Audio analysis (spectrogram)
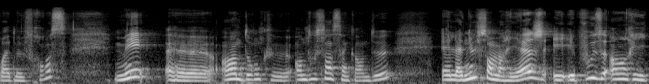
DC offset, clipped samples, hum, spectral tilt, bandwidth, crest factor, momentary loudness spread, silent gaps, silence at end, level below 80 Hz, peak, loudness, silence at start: under 0.1%; under 0.1%; none; -5 dB/octave; 15 kHz; 16 dB; 11 LU; none; 0 s; -44 dBFS; 0 dBFS; -16 LUFS; 0 s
